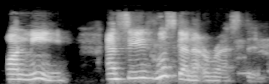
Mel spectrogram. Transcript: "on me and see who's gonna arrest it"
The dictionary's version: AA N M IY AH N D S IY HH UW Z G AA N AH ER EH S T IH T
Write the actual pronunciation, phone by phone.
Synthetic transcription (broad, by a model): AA N M IY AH N S IY HH UW Z G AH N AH ER EH S T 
